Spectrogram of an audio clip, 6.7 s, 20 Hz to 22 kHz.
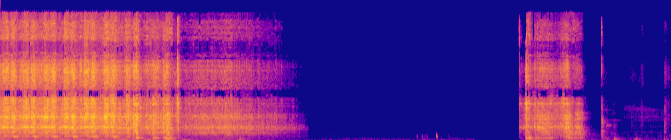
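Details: Piaggio ET4 scooter, unused for years, weak battery, on a jump pack: starter churns under two seconds, dies away, then a short second crank that never catches; no start. Cause suspected, not confirmed.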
